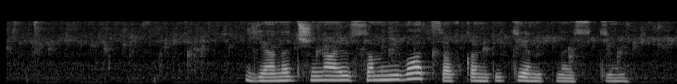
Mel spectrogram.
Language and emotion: Russian, angry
